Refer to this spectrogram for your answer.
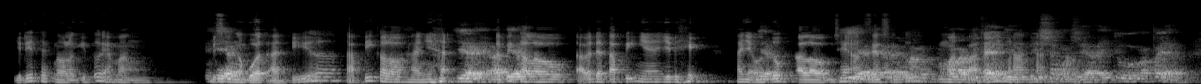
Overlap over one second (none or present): present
